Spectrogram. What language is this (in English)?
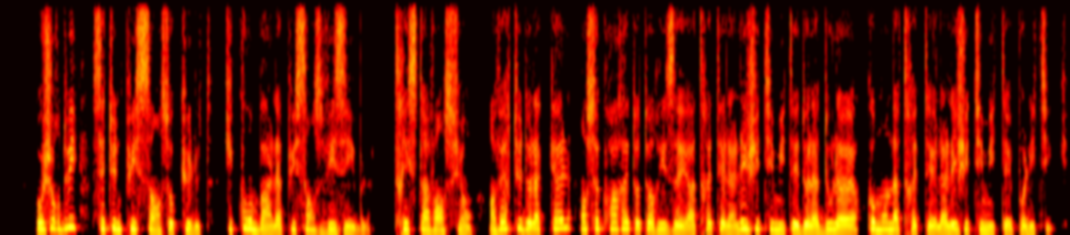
French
